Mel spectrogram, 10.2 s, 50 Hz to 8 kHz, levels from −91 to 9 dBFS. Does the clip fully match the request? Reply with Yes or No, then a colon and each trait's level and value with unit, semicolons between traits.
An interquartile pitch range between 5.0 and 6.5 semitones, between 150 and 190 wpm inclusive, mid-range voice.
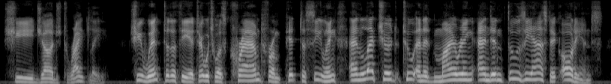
No: wide, 5.5 semitones; slow, 135 wpm; medium, 180 Hz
